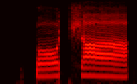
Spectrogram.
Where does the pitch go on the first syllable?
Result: rising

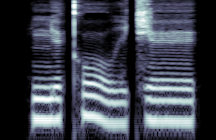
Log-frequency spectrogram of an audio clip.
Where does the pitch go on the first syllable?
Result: rising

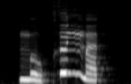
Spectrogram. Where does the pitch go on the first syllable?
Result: low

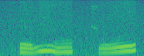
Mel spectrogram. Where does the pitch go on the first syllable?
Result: low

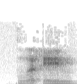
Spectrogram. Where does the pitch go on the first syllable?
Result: rising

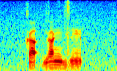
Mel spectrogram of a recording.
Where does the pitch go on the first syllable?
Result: low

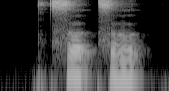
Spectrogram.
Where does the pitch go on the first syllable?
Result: high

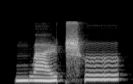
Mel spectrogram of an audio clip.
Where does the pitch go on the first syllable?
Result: rising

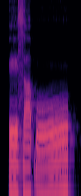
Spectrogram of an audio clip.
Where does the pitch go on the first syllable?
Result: low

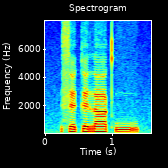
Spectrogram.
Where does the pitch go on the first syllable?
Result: low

